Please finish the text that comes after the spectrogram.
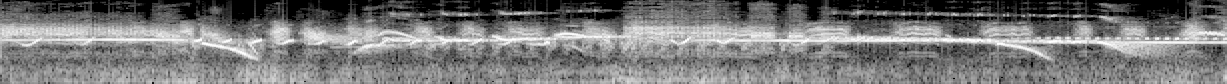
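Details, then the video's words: Lure recording of a common iora calling noisily: shrill sustained whistles with quick chirping notes, and several long downward sweeps. Thin high notes sound above. The sound is continuous and loud, meant to draw birds down. "Suara pikat sirtu/Cipoh ribut menjerit"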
